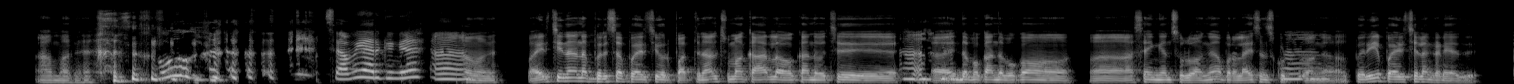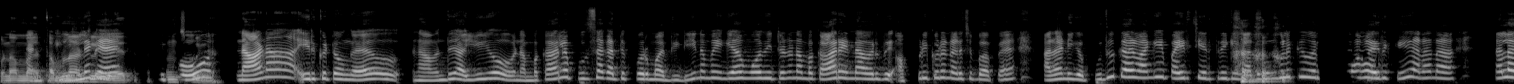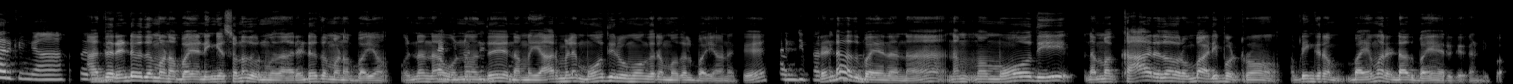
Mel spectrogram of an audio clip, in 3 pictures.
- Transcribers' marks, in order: laugh; laughing while speaking: "ஓ! செம்மையா இருக்குங்க ஆ"; laughing while speaking: "ஆஹா"; other background noise; surprised: "இப்போ நானா இருக்கட்டுங்க. நா வந்து … ஒரு இதா இருக்கு"; laugh; other noise; drawn out: "மோதி"
- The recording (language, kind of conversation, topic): Tamil, podcast, பயத்தை சாதனையாக மாற்றிய அனுபவம் உண்டா?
